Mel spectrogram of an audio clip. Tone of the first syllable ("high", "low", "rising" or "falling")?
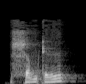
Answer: rising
